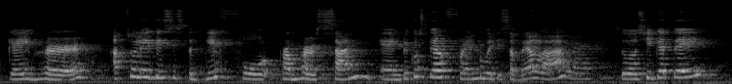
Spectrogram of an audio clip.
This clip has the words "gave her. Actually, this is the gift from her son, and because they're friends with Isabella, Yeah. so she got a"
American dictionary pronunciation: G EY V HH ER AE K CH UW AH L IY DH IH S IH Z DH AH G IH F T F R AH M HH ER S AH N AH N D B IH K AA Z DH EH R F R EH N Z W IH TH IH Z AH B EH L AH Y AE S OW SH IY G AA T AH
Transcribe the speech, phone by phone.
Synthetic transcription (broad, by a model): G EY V HH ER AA K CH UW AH L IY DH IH S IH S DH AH G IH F T F R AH M HH ER S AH N AH N D B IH K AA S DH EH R F R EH N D W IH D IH S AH B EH L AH S OW SH IY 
